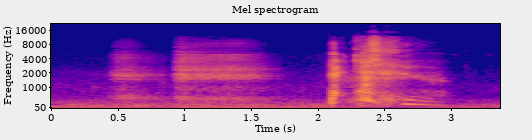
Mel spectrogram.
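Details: Allergy sneezing fit, described as harsh sneezing: an inhaled build-up, then two forceful explosive sneezes in quick succession, the second louder with a brief voiced trail.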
